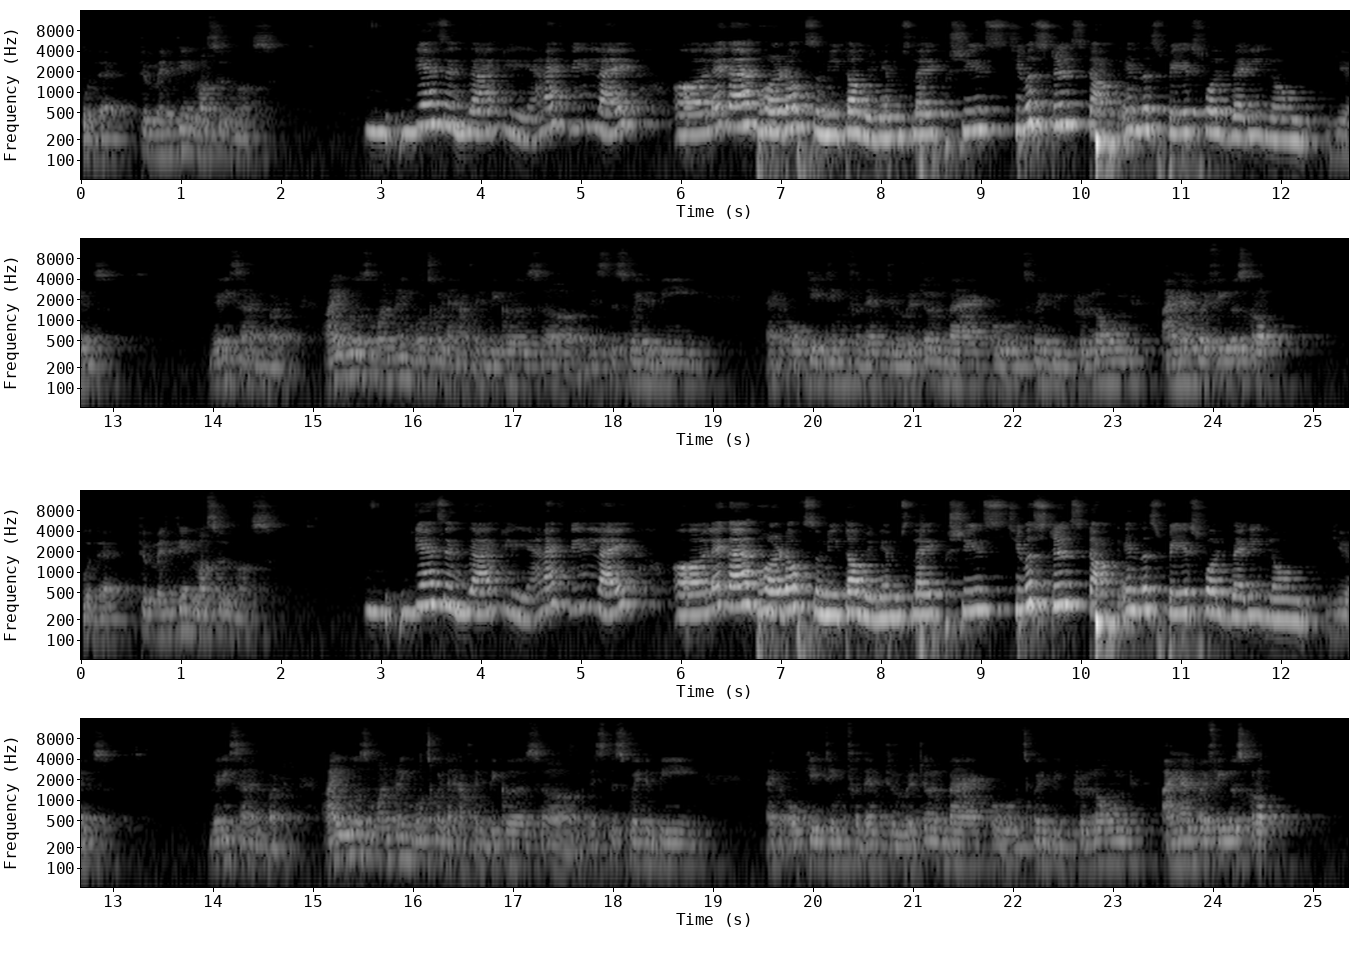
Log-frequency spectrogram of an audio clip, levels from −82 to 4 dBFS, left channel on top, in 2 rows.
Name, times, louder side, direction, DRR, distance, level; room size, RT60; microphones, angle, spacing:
voice 1, 0.0-2.0 12.4-13.0 13.9-18.9 19.5-24.5, right 1 dB, 50° right, 2.8 m, -42 dB
voice 2, 2.8-5.4 5.9-12.3, right 1 dB, 70° right, 1.2 m, -27 dB
8.5 x 7.6 x 5.5 m
head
